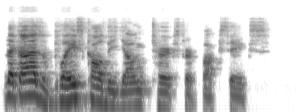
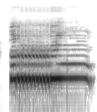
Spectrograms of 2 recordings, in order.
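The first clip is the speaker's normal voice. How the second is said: mock phone ding; 6 dB louder than usual. Phone ringing in a fake call.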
